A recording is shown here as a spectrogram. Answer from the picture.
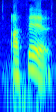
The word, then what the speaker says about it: hacer: OK， Como 就是呢如何 how 的意思， hacer 这个字呢它这个 H 不发音， H-A-C-E-R 是这个做的意思，就是 do Paella P-A-E-L-L-A，特别注意一下这边西班牙语的这个 double L 这个两个 L 它是不发了的声音，它发 yeah 的声音。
